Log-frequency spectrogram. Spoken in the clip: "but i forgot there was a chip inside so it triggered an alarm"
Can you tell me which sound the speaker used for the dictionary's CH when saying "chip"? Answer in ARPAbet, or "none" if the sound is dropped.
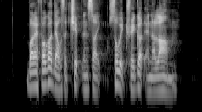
CH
